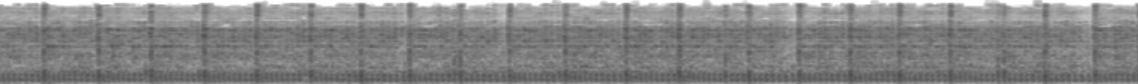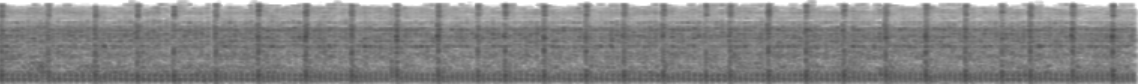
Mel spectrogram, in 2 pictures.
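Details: Mantis two-stroke tiller, long unused, after rebuilding the damaged carb and running conventional mixed fuel: buzzy engine holds a steady, even firing beat with no stumbling or surging; running healthy.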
